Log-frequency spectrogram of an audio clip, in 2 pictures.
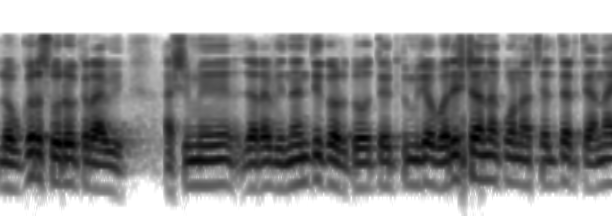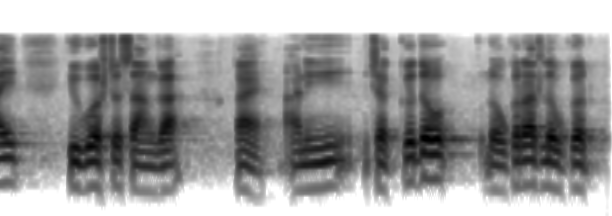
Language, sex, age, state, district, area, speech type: Marathi, male, 60+, Maharashtra, Sangli, rural, spontaneous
